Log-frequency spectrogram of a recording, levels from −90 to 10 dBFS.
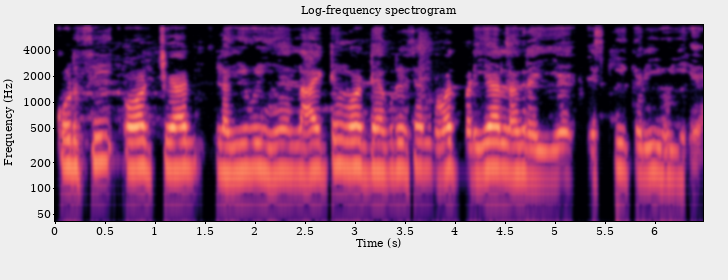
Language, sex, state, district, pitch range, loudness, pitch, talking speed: Hindi, male, Uttar Pradesh, Muzaffarnagar, 155-175 Hz, -17 LUFS, 170 Hz, 165 wpm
